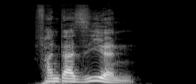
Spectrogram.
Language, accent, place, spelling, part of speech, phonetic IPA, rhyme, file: German, Germany, Berlin, Fantasien, noun, [fantaˈziːən], -iːən, De-Fantasien.ogg
- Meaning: plural of Fantasie "fantasies"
